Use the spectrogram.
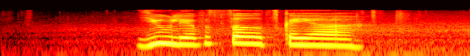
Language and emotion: Russian, positive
